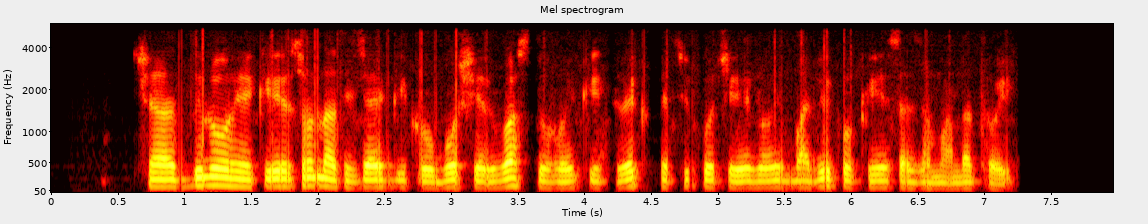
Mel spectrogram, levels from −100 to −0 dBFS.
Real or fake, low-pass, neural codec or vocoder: fake; 5.4 kHz; codec, 16 kHz, 8 kbps, FunCodec, trained on Chinese and English, 25 frames a second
